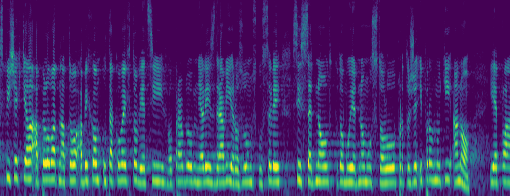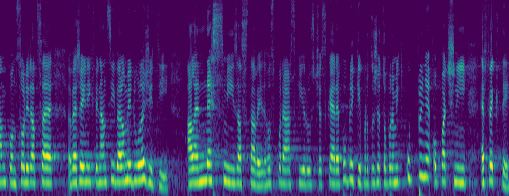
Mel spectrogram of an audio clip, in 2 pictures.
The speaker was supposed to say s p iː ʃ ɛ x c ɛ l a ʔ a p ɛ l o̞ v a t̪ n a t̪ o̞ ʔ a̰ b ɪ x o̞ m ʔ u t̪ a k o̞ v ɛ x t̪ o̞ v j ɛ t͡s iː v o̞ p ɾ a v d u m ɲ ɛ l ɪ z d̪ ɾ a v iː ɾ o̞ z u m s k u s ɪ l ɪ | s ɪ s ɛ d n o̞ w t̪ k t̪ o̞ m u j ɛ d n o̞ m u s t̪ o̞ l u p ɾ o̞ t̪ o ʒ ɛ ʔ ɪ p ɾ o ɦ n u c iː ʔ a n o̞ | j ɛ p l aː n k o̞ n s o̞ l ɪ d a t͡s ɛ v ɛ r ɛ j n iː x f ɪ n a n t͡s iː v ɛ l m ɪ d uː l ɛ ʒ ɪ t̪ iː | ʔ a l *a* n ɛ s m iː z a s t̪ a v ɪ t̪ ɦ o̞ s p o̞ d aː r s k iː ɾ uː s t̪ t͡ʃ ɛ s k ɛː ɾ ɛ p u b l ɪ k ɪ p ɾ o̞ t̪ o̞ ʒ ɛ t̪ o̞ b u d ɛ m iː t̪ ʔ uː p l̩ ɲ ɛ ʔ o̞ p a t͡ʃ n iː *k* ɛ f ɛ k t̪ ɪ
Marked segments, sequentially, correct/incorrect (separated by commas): incorrect, incorrect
